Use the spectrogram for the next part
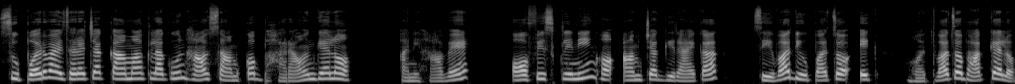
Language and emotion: Goan Konkani, surprised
